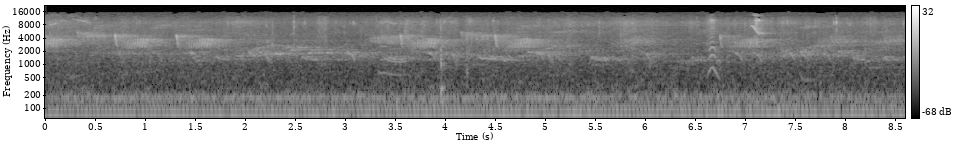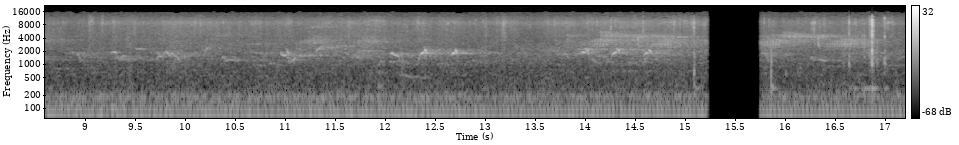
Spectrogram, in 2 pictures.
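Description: Outdoor ambience of birds chirping and calling over a steady low hum, with a brief drop to silence near the end.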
